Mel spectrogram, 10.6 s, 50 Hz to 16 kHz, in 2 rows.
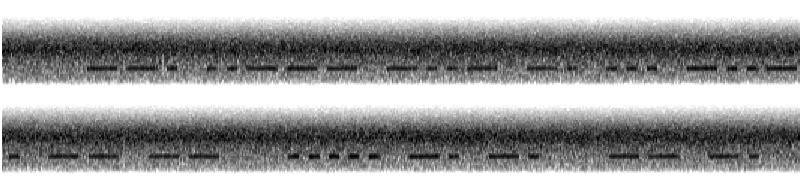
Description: Morse code, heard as a keyed tone, machine-sent, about 18 wpm, 840 Hz, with heavy radio static. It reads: G2XNS/MM 5NN MN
